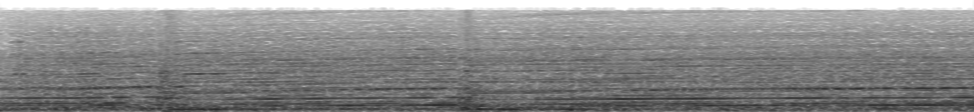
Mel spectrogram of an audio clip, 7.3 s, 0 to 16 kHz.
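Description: A McLaren race car engine in Gran Turismo 7 drones steadily and loudly throughout, its tone holding even, with a couple of faint brief transients partway through.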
